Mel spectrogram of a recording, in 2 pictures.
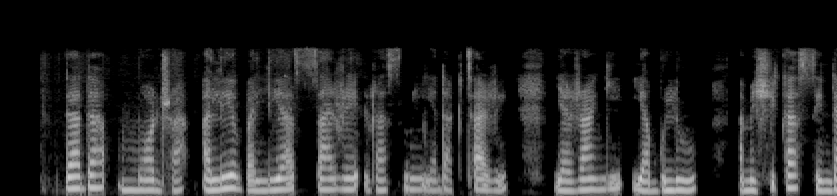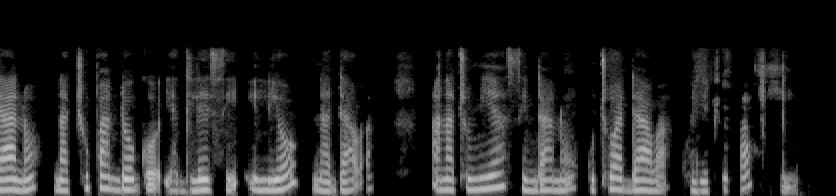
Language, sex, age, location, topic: Swahili, female, 18-24, Kisii, health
